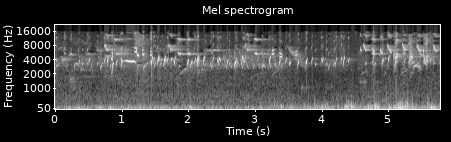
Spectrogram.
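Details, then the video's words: European goldfinch song meant to teach goldfinches: rich, tumbling twitter with sharp whistled notes and buzzy trills, pausing briefly before a final burst of chirping; soft low background rumble. "Teaching goldfinch to sing complex stimulating melodies"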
